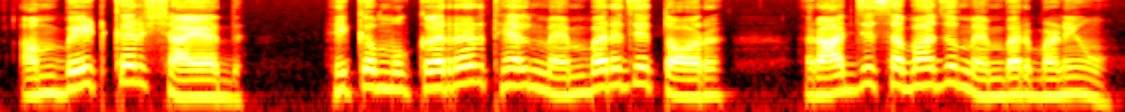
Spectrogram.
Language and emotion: Sindhi, neutral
